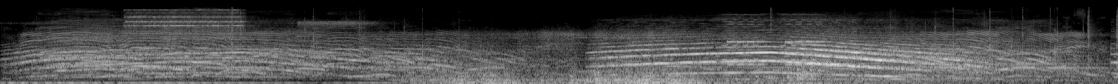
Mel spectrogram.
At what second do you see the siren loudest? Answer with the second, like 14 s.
8 s.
